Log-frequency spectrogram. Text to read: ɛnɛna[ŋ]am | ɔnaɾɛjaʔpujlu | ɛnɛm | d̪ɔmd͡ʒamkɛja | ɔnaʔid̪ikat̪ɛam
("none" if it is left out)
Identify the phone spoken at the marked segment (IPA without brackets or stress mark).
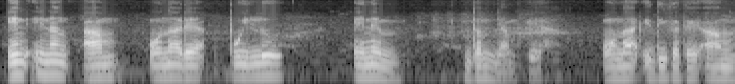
ŋ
